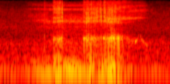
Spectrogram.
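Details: Person asleep with mouth open and drooling, recorded by a sibling: loud, rough, rattling, fluttering snore on a long in-breath; uvula and soft palate sore afterward; snoring.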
